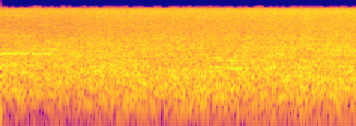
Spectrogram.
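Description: Water pours continuously down a water drop tower exhibit, a loud, steady, broadband rushing hiss with no breaks, close and filling the whole moment.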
